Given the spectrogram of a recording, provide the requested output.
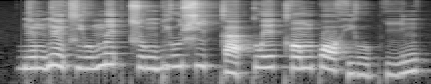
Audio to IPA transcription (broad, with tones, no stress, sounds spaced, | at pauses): ɡ ẽ˧ m ɡ ẽ˥˧ t͡s j u˧ m e˦ ʔ t͡s u˧ ŋ b j u˦ ɕ i˦ ʔ k a˨ ʔ t̪ w e˦ kʰ ɔ̃˦ m p ɔ˥˧ h j u˨˩ pʰ i˨˦ n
